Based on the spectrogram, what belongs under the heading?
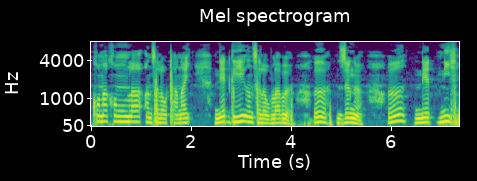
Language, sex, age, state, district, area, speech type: Bodo, male, 45-60, Assam, Chirang, urban, spontaneous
